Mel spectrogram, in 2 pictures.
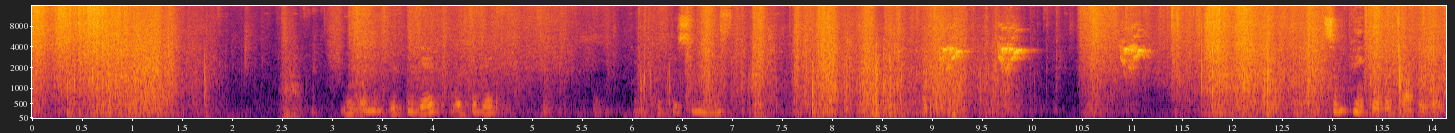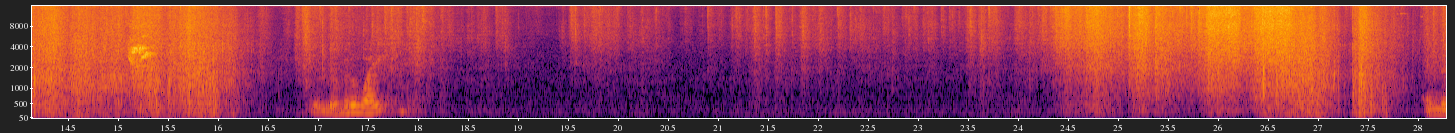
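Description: A paper gift bag rustles and crinkles as it is handled up close.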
